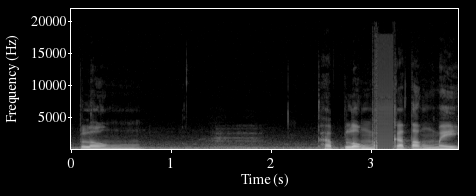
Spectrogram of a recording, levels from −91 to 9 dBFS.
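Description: At 3.01 s an intermittent contact opens for about 184 ms, dropping the speech to faint hiss; the waveform shows a near-flat gap bracketed by crackle spikes until 3.24 s.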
